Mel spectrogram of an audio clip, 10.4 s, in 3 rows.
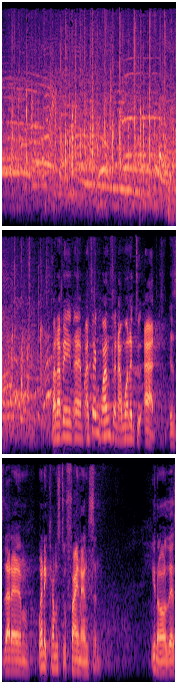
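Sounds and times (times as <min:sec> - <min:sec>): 
audience clapping: 0:00.0 - 0:05.4
speech: 0:04.5 - 0:09.0, 0:10.0 - 0:10.4.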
